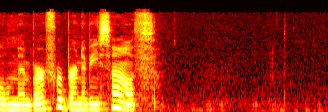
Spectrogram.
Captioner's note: speaking French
